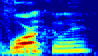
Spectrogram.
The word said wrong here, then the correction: Furkan: His name is Furkan.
